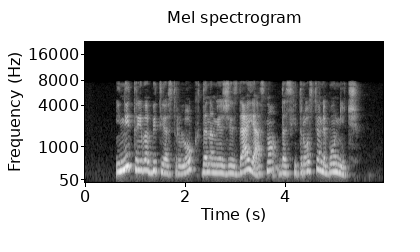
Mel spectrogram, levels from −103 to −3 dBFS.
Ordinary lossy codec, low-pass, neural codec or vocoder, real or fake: none; none; none; real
